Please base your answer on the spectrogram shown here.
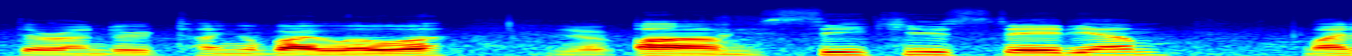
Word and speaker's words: SECU Stadium: We're coming at you live from CQ Stadium, which I thought was SECU Stadium until we read the pronunciation guide. It's right there under Tagovailoa. Yep. CQ Stadium.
